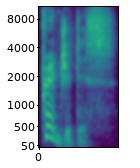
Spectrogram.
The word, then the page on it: prejudice: British English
